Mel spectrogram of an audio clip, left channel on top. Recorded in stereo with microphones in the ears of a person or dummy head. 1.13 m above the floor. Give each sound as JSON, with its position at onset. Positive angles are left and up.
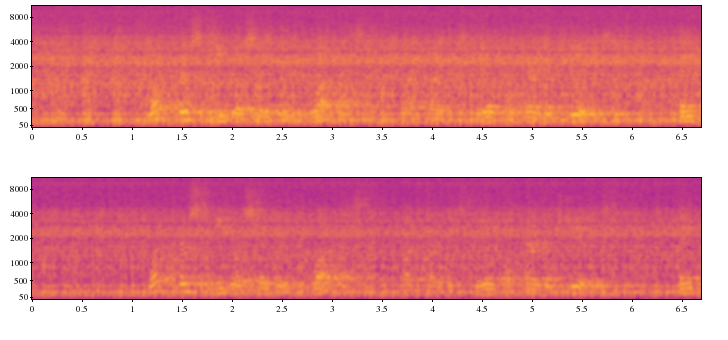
{"t": 1.2, "sound": "a man speaking", "side_deg": -20, "distance_m": 3.0}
